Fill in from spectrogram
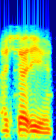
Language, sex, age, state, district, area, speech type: Punjabi, male, 18-30, Punjab, Firozpur, rural, conversation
